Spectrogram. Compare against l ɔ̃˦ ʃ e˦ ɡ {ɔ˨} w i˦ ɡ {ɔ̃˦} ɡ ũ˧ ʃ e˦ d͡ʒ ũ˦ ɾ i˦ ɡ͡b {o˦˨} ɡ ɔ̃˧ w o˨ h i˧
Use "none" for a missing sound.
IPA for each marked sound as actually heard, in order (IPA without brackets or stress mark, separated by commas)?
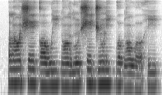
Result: ɔ˧, ɔ̃˦, o˦˨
